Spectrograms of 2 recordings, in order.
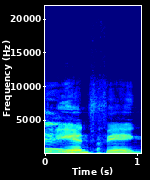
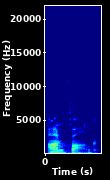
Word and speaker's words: Anfang: heard this new band an fing oh my goodness so like the German guy told me he was like it's pronounced an Funk which I believe it sounds like a k at the end I guess but we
